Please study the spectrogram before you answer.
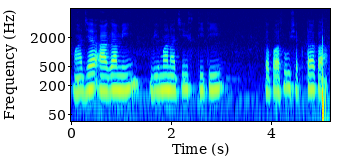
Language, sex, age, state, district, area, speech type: Marathi, male, 30-45, Maharashtra, Hingoli, urban, read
